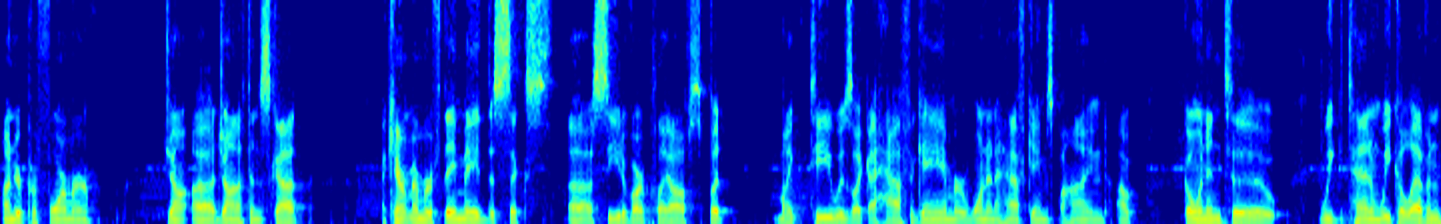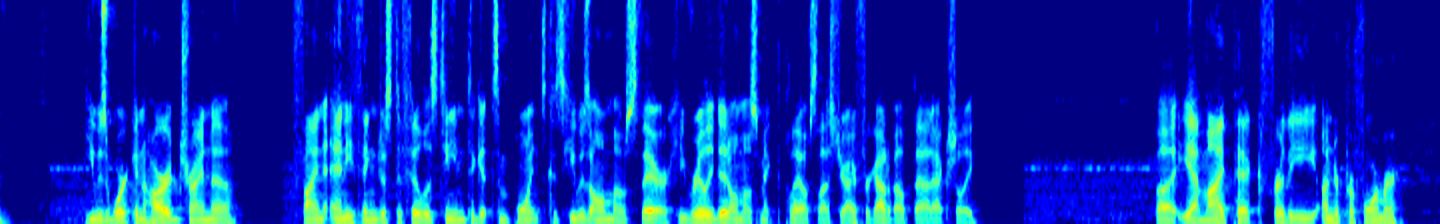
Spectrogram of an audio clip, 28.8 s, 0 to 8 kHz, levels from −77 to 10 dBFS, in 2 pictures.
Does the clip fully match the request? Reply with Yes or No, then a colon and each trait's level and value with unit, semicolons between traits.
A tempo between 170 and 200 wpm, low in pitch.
Yes: average, 175 wpm; low, 115 Hz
